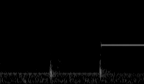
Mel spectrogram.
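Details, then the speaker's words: President McKinley CB radio built-in SWR meter reading 1.0: steady high beep tone runs constant with no pauses or breaks, indicating a good antenna match; pauses between beeps would indicate poor SWR. "it is I know it says attend it's a 1.0 and you hear that beeping how it's constant okay when it's not constant it will there will be pauses and breaks in between the beeps"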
